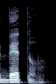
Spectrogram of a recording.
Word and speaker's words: Beto: My name is Alberto, but please call me Beto. – Okay, Beto. And how do you spell your nickname? – It's B-E-T-O.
